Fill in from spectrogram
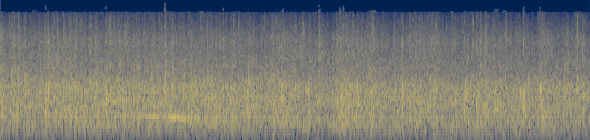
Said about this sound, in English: Yeah, give him applause for that. I know you want to.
